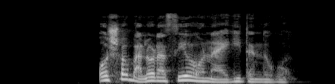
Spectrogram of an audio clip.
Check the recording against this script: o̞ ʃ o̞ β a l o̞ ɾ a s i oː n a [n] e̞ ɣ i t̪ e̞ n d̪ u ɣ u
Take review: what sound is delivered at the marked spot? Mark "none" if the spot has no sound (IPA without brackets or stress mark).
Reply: none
